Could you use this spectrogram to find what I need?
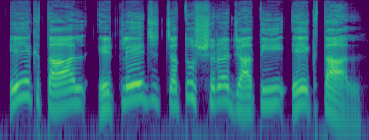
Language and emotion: Gujarati, neutral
